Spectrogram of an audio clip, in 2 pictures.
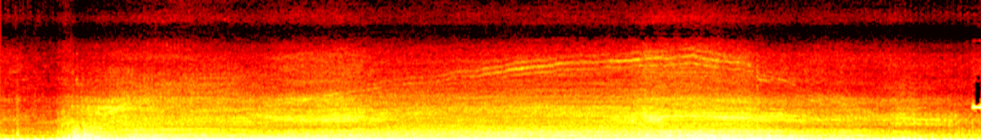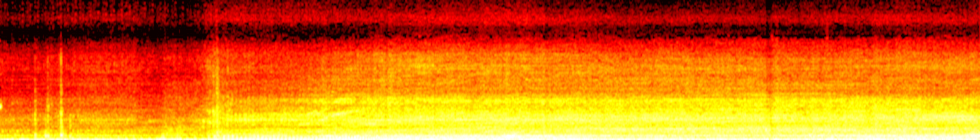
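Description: A vehicle fitted with a newly installed SLG exhaust pipe, revving loudly and close by in a driveway, its engine note rising and falling continuously throughout.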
